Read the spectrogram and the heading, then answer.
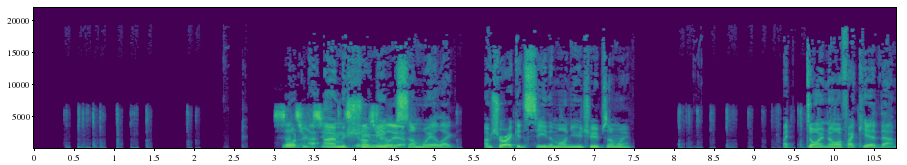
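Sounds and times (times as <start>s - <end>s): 
quiet typing on a computer keyboard: 0.4s - 2.1s, 8.0s - 10.4s
speech: 3.1s - 7.6s, 9.4s - 10.7s.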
